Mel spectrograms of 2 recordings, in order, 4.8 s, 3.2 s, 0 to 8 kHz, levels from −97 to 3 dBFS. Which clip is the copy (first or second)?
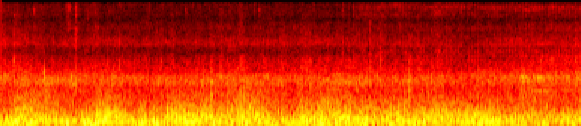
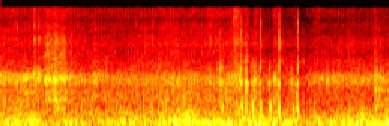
first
